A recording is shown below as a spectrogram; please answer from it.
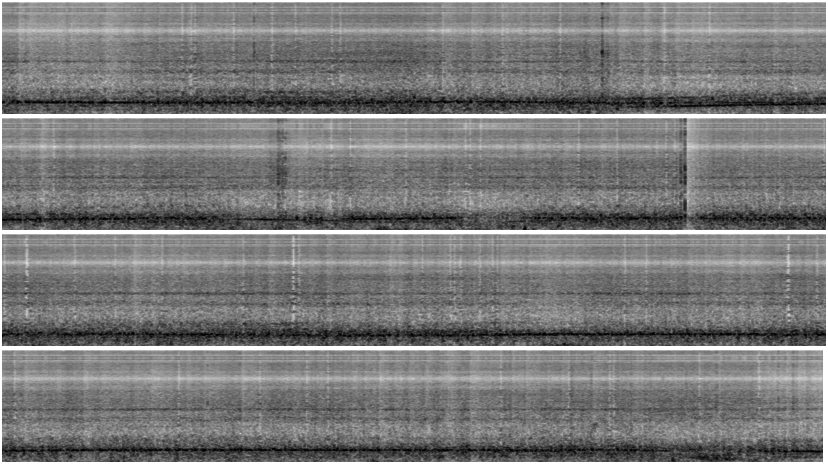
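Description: Electric go-kart motor whining steadily at speed, heard from the driver's seat. A second, lower whine rises in pitch between about seven and ten seconds in, and there is a single sharp click shortly after the middle.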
